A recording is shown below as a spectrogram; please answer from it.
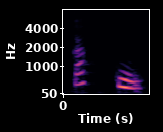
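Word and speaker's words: cuckoo: এরপরে দেখো কাকু, সি ইউ সি কে, কাক।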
